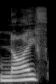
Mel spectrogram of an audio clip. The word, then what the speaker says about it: knife: For example, the K in words like knife or no, it's completely silent, but many learners accidentally pronounce it.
